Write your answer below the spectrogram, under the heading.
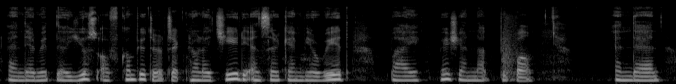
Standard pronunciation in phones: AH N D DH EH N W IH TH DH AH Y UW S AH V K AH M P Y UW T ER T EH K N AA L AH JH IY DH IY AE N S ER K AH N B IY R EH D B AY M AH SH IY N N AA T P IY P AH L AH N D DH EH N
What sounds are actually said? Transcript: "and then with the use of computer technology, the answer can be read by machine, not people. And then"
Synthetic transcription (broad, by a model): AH N D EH N W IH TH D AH Y UW S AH F K AH M P Y UW T ER T EH K N AA L AH JH IY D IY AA N S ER K AH N B IY R EH D B AY M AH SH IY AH N AA T P IY P AH L AH N D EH N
